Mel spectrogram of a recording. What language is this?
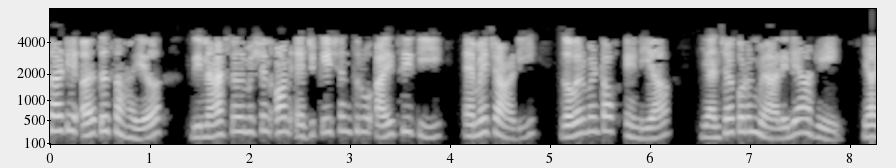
Marathi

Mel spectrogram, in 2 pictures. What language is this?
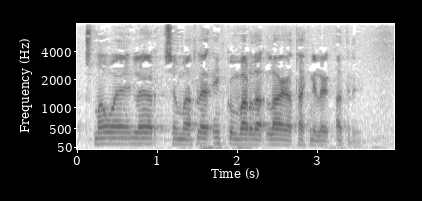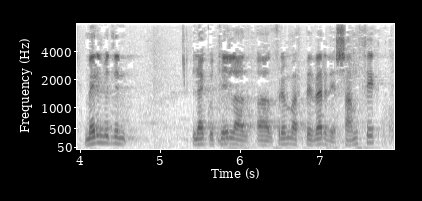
Icelandic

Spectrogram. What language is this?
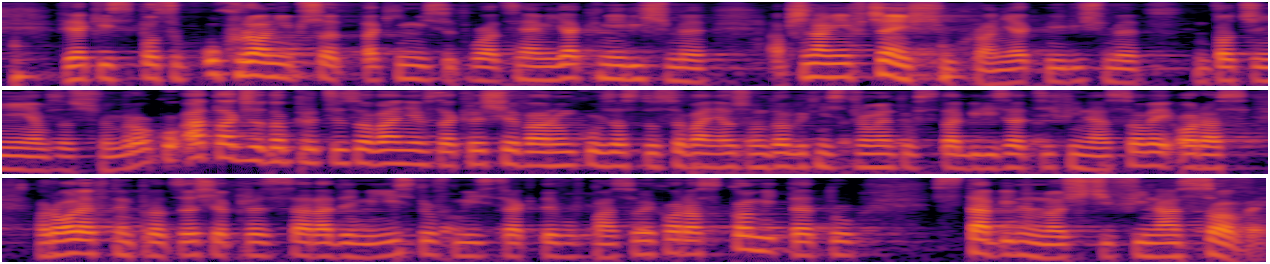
Polish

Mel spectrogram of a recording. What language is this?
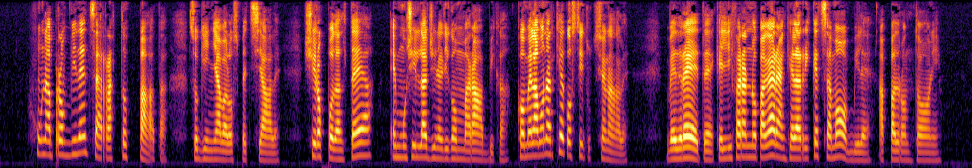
Italian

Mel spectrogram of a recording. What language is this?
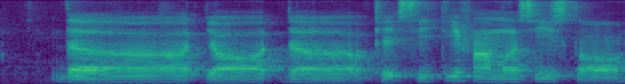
English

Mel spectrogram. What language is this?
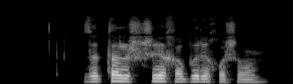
Pashto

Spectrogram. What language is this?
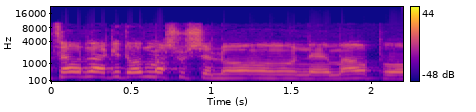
Hebrew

